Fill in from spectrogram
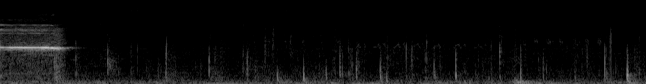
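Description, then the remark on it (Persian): A single sharp, loud whistle blast at a boarding school calls students to line up, followed by a shuffle of many footsteps scattering and settling across a hard floor. “لطفاً با صدای سوت منظم به صف بایستید.”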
